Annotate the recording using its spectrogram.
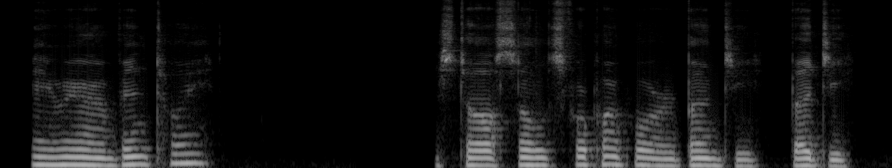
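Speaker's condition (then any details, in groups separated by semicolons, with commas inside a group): Parkinson's disease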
